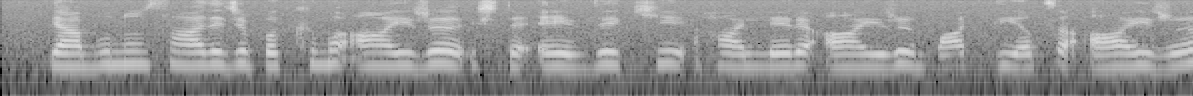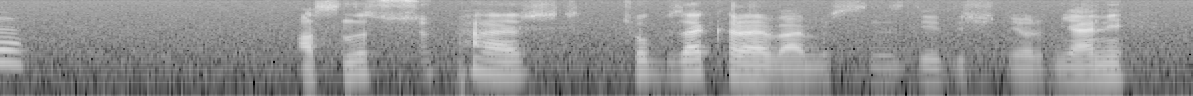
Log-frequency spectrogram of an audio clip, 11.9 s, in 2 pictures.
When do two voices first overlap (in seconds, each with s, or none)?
none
